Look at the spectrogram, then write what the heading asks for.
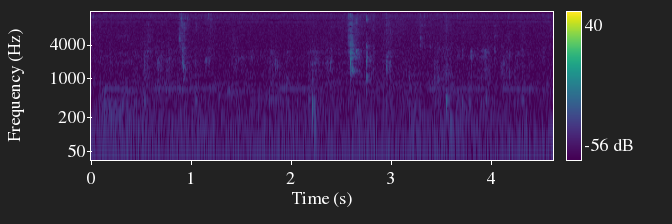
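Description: Faint chewing of a meatball, with a few soft, sparse mouth clicks and smacks, close to near silence.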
